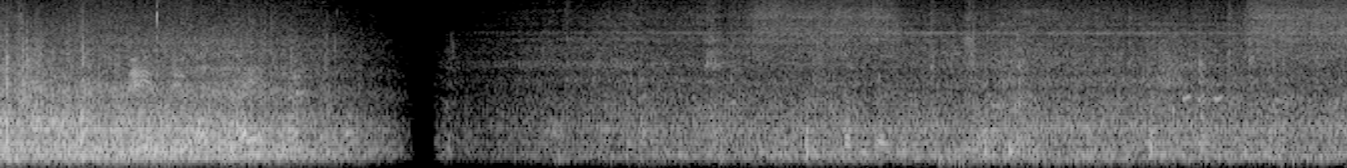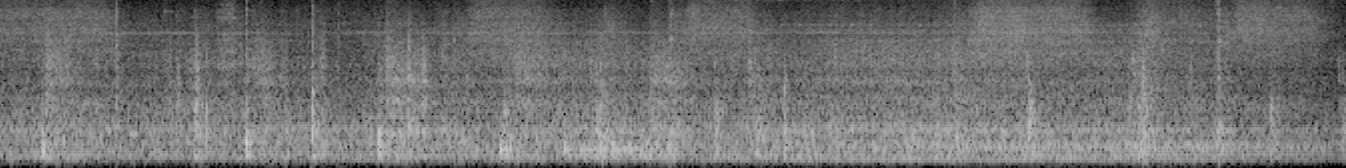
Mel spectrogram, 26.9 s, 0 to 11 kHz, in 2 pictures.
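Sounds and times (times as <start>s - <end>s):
steam hissing: 5.4s - 26.9s.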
